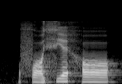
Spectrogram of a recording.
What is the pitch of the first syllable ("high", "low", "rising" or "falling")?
low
